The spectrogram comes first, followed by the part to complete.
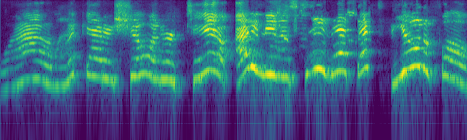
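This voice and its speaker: At a moderate pace, an extremely high-pitched cartoonish character voice speaks. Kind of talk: puppet show interview questions. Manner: excitable, wondering.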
